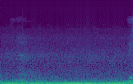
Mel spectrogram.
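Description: Steady low rumble throughout, with a single short spoken word near the start.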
